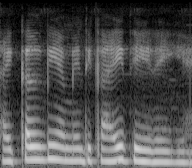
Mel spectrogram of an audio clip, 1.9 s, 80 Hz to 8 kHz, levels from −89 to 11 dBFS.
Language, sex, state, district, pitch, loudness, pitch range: Hindi, female, Bihar, Darbhanga, 210 Hz, -14 LUFS, 200-225 Hz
